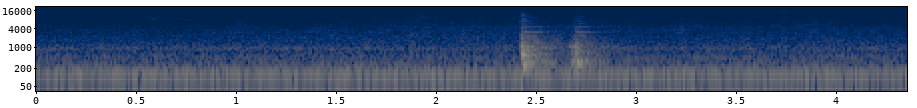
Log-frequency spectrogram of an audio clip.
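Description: Quiet room with a steady low hum, broken about two and a half seconds in by two short clicks a third of a second apart.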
